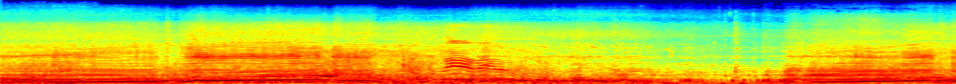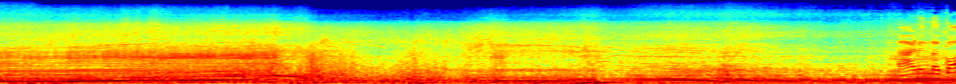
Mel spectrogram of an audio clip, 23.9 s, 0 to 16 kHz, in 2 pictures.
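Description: A Yamaha MT-15 motorcycle engine and exhaust revving throughout, loud and close, with a person speaking over it and a brief exclamation.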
